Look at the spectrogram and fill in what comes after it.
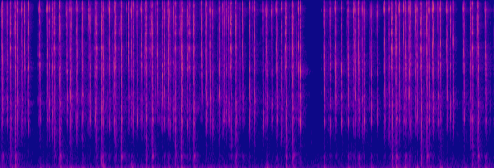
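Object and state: Mechanical keyboard with plastic keycaps.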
